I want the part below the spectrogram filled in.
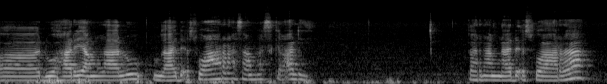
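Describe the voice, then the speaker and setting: A woman talks with ordinary pitch variation. Noticeable background noise sits behind her voice. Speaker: vlogger. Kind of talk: casual vlog chat.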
